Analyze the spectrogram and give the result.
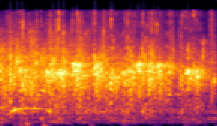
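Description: Steady, dense audience applause: many hands clapping at once in a loud, continuous wash that holds for the full three seconds, with a faint voice briefly audible underneath.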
